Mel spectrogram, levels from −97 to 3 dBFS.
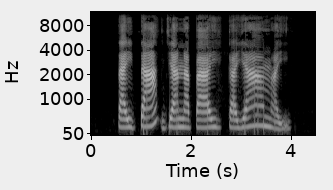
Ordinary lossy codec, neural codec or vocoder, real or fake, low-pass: Opus, 64 kbps; none; real; 10.8 kHz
